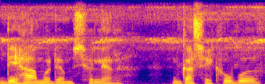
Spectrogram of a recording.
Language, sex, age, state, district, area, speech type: Bodo, male, 45-60, Assam, Chirang, rural, spontaneous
